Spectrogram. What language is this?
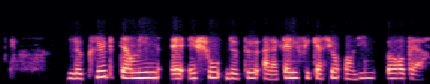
French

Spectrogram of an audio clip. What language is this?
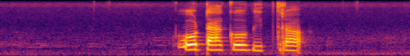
Nepali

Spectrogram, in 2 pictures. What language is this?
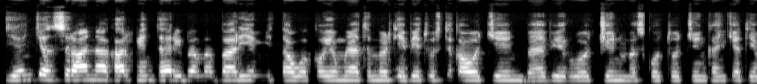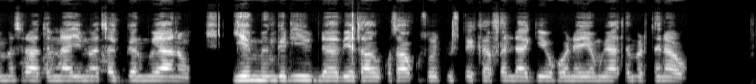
Amharic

